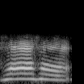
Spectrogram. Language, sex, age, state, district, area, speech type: Bengali, female, 18-30, West Bengal, Alipurduar, rural, conversation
